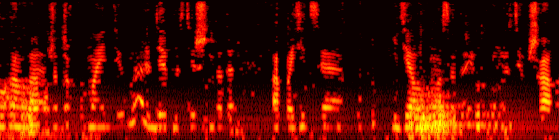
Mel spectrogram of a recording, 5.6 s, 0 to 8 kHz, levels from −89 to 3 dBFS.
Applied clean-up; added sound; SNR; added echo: classical method spectral subtraction.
